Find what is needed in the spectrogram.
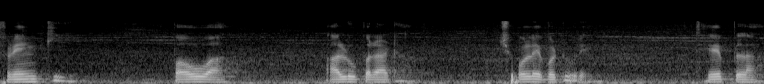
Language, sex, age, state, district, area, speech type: Gujarati, male, 18-30, Gujarat, Ahmedabad, urban, spontaneous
